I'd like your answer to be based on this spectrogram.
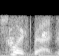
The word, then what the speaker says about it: Slick Back: Flick back. Did I say that right? Flick back. – It's a pimp named Slick Back, just like a Tribe Called Quest, all in one.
